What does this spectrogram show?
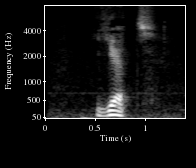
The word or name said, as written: Jet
